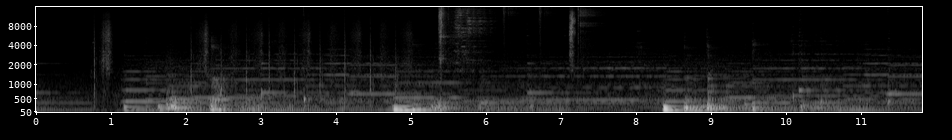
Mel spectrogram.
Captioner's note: footsteps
